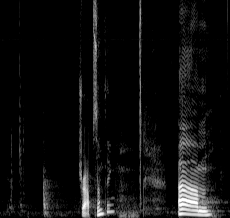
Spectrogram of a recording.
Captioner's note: noise of something dropping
